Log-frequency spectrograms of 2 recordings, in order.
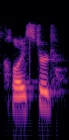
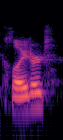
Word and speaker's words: cloistered: talking about his childhood he mispronounced cloistered he Prof he pronounced it cled which was weird to me it's got an s in it then he said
